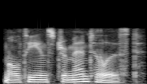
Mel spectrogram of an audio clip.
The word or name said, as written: multi-instrumentalist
